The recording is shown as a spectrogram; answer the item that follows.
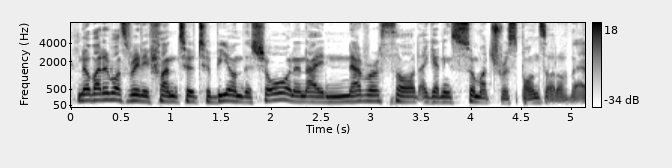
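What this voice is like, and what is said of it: German accent. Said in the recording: “German accent”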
